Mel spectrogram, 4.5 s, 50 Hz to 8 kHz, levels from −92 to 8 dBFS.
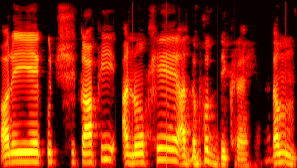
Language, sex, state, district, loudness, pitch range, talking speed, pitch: Hindi, male, Bihar, Gopalganj, -19 LUFS, 140-175 Hz, 150 wpm, 160 Hz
